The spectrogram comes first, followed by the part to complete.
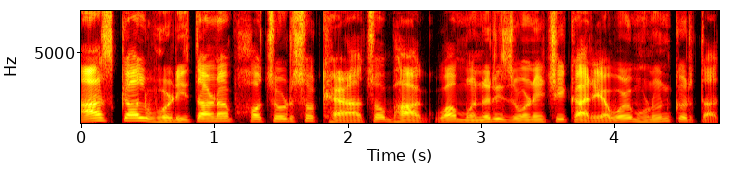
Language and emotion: Goan Konkani, neutral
